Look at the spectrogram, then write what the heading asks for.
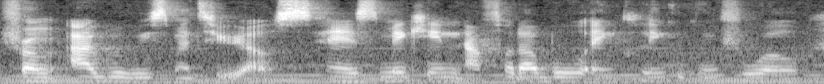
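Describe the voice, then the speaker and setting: Woman founder, deep, monotone, music bed. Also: normal speed, poor audio. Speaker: company founder. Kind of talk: introduction pitch.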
